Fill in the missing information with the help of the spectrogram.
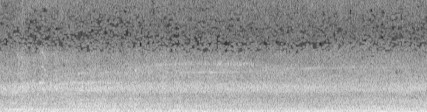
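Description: LPG tanker trucks driving past on the road: steady, loud diesel engine and tyre noise of heavy traffic.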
